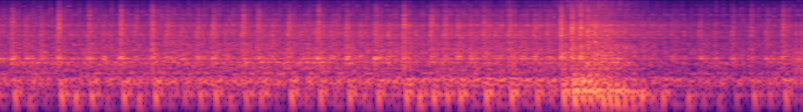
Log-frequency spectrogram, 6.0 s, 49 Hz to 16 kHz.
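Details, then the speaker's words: TMX155 motorcycle engine, still hot, with rough running in first and third gear: a clattery idle with a steady rattling beat from the bottom end, due to loose crankshaft bearings. "magaspang ang primera magaspang ang tersera che-check natin mamaya tapos makalog kog yung bearing ng segunyal"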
